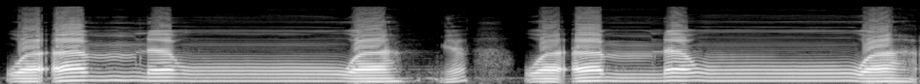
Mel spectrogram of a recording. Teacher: Kalau gunnah bi gunnah harus disertai dengan penahanan pada lafal yang dimasukkan. Ketika tanwinnya masuk ke waw, maka bunyi wawnya ditahan. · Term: idgham bi gunnah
